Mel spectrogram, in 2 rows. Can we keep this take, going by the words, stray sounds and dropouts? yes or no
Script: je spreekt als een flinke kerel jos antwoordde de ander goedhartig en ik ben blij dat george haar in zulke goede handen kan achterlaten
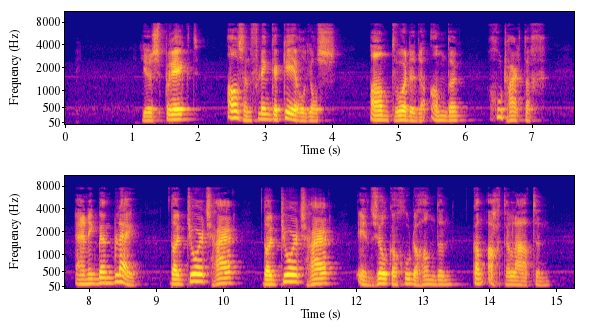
no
